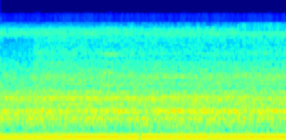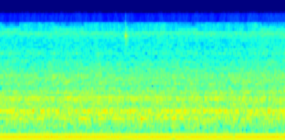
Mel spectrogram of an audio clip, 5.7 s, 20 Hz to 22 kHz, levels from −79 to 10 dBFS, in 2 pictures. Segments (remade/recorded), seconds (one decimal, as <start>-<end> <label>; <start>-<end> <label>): 0.0-5.7 recorded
